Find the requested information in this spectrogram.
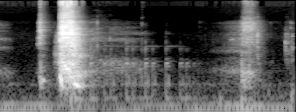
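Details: Person working from home who thinks they are coming down with something, in a drawn-out fit of single sneezes. Quick breath in, one loud sharp sneeze, then a softer sneeze-like burst, in a quiet room.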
